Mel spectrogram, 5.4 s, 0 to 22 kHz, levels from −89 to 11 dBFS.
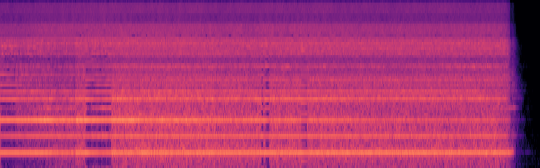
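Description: Across the whole music clip, the likely cause is Opus compression at a starved rate near 16 kbps, pushing the encoder into its hybrid speech-style mode. Plainly audible damage results: tones turn muffled, hoarse and grainy, though content still extends to about 20.6 kHz.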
